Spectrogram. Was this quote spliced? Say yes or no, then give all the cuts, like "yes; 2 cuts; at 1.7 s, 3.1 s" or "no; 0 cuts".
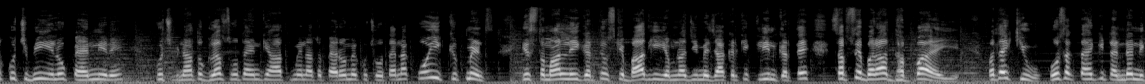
no; 0 cuts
